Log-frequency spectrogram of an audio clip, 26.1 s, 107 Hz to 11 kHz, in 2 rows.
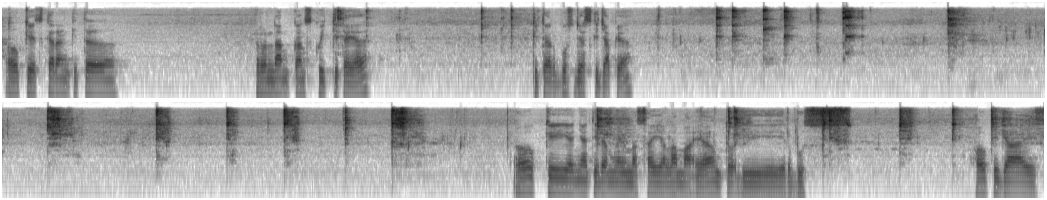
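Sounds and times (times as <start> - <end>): boiling water bubbling: 10.8 - 15.6, 18.0 - 19.4.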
